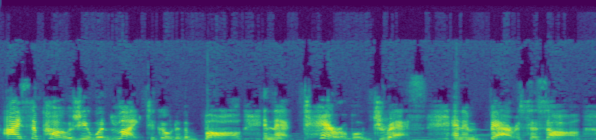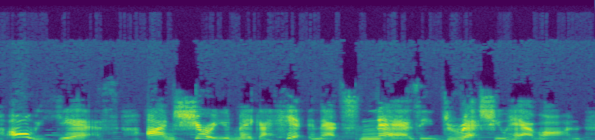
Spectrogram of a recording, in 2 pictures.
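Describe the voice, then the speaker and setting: A woman voicing a snide young stepsister with low, dry sarcasm. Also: very animated, measured pace, pushed and bright, slightly rough, dull audio, faint music behind, exaggerated voice. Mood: sarcastic.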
